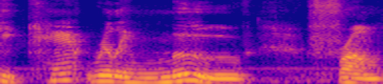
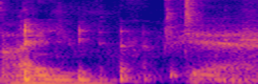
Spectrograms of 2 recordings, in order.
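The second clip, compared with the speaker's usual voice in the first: soft, lower ghost voice, flat and lost; hollow ghost murmur; 5 semitones lower, 10 dB quieter than usual. Acted. Ghost Terrence repeating to the players that he is dead, soft murmur. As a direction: murmur it like an empty echo.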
